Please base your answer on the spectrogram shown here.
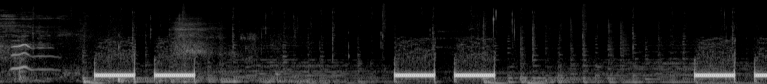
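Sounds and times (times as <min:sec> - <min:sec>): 
outgoing phone call ringing tone on a phone connected to a recorder: 0:01.0 - 0:02.0, 0:04.0 - 0:05.0, 0:07.0 - 0:07.6.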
